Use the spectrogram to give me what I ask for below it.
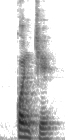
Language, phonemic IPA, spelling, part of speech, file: Dutch, /ˈkɔncə/, kontje, noun, Nl-kontje.ogg
- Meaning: diminutive of kont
